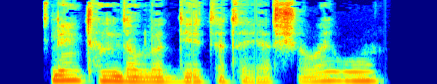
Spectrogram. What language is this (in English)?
Pashto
